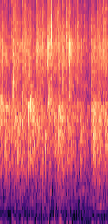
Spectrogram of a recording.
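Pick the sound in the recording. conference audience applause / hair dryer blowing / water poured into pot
conference audience applause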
